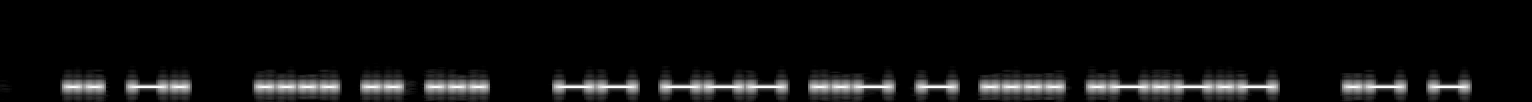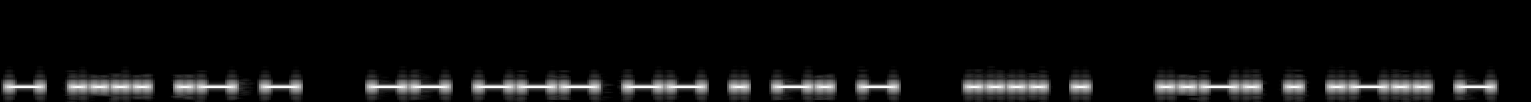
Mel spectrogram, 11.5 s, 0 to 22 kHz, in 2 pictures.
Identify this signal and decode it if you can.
Morse code, heard as a keyed tone, about 30 wpm, 600 Hz. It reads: IN HIS MOUTH. AT THAT MOMENT HE FELT
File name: the old man and the sea / the old man and the sea 1 30wpm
